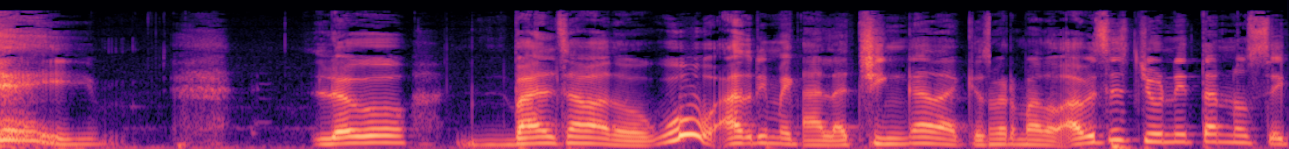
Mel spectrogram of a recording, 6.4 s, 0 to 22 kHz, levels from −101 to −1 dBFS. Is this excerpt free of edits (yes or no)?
no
